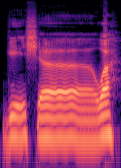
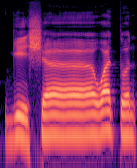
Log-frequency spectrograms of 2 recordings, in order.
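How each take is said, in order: First: The word ends with a soft h sound. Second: The word ends with a final n sound. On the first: The reader stops at this word. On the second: The reader continues on without stopping.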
